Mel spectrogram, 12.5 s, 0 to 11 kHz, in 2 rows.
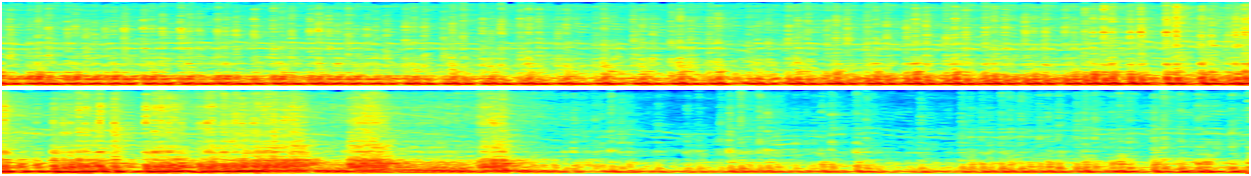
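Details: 1993 Harley-Davidson FXR, S&S 82ci V-twin, two-into-one exhaust, warm restart; steady loping idle with clean throttle blips, even firing, no rattles; healthy.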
